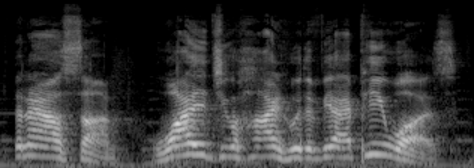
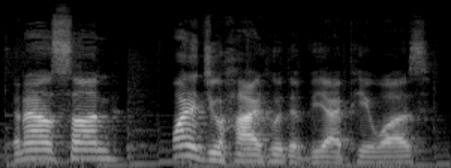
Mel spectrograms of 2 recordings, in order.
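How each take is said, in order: First: It is said as a loud exclamation. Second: It is said as a calm question.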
